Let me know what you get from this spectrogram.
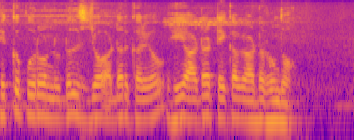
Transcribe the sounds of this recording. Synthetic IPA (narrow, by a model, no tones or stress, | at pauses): ɦɪkʊ̆puːɾonuːɖəlsd͡ʑoːɐ̰ːɾɖəɾkɐɾijoɦiːaːɾɖəɾʈeːkəpaːɾɖəɾɦũːnd̪oː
